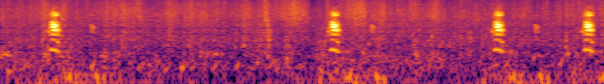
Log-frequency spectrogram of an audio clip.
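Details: Baer's pochard giving four short, harsh, buzzy call notes at uneven intervals, the first two about three seconds apart, over a steady background hiss.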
